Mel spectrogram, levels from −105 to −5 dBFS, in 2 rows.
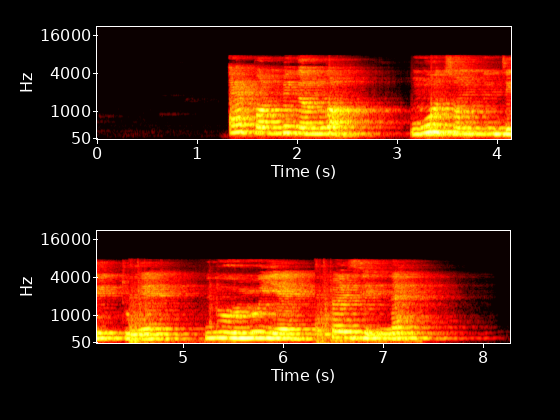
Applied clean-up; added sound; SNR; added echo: neural separator model SepFormer DNS4.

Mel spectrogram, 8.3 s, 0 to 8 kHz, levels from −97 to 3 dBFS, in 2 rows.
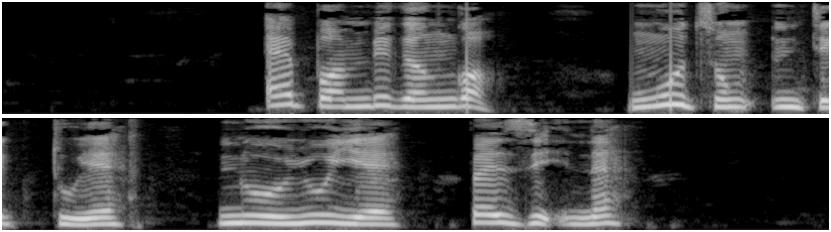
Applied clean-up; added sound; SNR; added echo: none; none; none; none.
